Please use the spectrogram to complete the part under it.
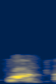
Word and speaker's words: fantods: As a word I learned today, it's called it's spelled FANTODS. It's called frontage. It means jittery, anxiousness. – FAN. – No, that's FAN, F as in Frank, AN as in Nia, TODS, D as in David, S.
